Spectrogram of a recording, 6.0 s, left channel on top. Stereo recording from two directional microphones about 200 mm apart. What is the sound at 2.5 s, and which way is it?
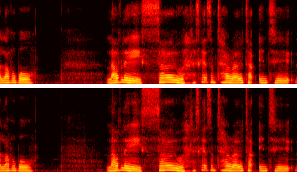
Speech, 75° right (ahead or behind).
